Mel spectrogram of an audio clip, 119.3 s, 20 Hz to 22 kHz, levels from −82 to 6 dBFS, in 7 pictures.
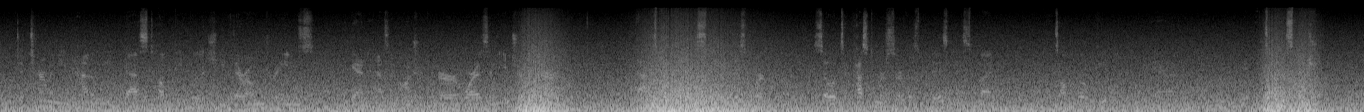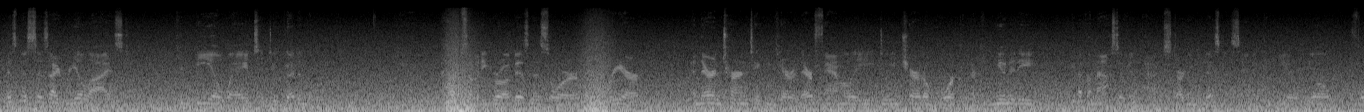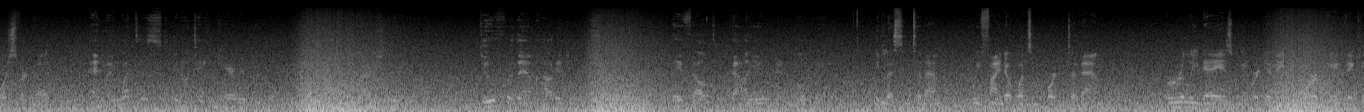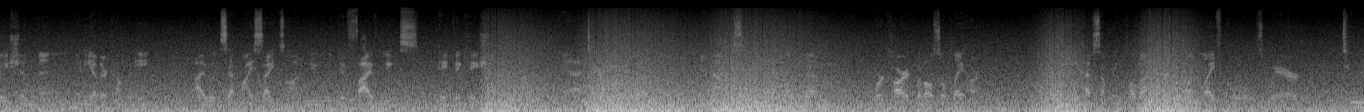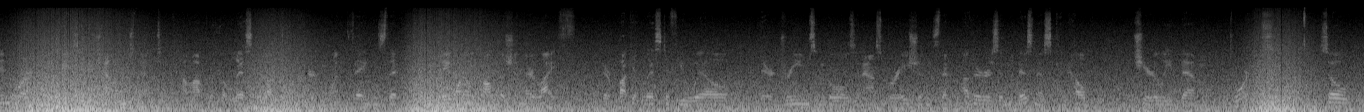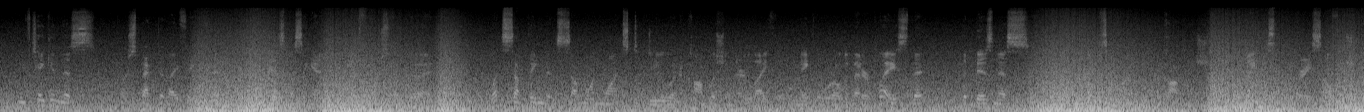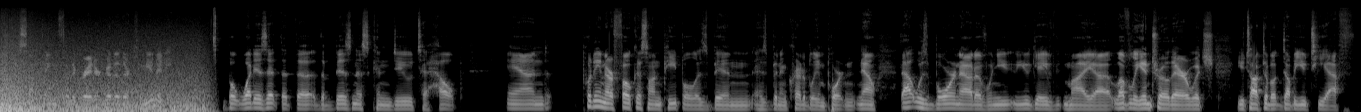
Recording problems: wind noise on the microphone; heavy; until 1:45; 3 dB above the speech

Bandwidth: 17 kHz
